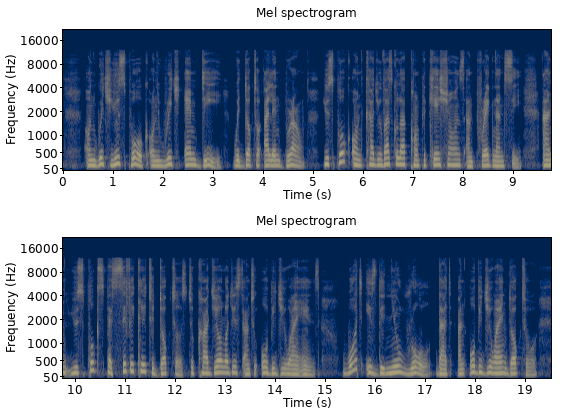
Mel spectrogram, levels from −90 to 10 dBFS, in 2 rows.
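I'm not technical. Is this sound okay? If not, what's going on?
Yes, no faults heard.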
